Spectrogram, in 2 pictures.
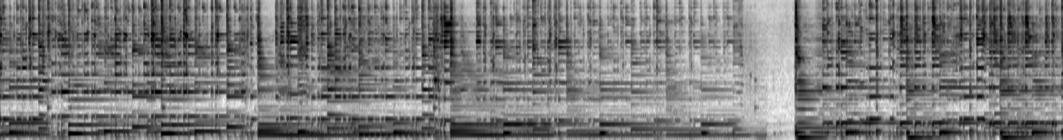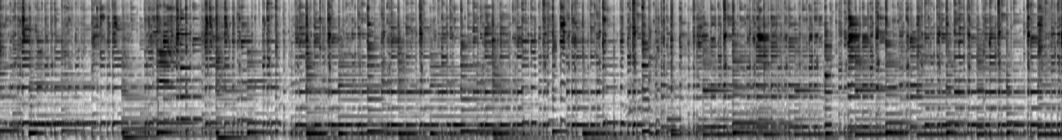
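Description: Solo flamenco guitar playing the opening for malagueñas, in notes and chords. About twelve seconds in it fades almost to nothing, then comes back in with a loud chord and plays on.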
